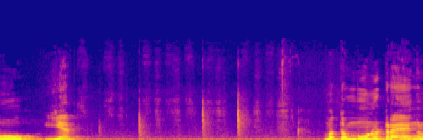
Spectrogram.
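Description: Chalk writing on a blackboard: a run of short, scratchy strokes between about one and three seconds in, with a man's voice just before and after.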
